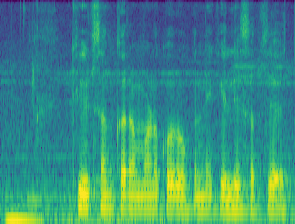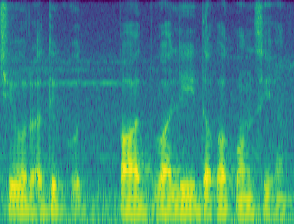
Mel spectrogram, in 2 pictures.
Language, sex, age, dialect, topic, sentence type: Hindi, male, 25-30, Awadhi Bundeli, agriculture, question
